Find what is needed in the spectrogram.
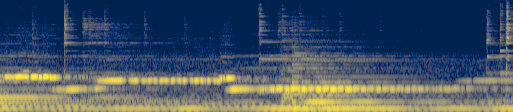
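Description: Calm background music: a slow melody of held notes over a steady low drone.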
